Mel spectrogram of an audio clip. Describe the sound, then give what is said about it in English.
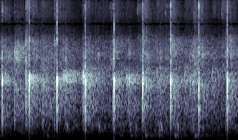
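An audience claps in a steady, even rhythm, about nine sharp beats in quick succession over a bed of softer scattered applause, fairly loud with no talking. “So, go ahead, clap them up.”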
